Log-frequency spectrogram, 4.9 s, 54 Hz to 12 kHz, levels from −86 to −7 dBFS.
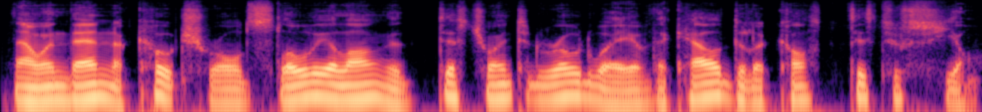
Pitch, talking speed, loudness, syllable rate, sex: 95 Hz, 210 wpm, -18 LUFS, 5.9 syllables/s, male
